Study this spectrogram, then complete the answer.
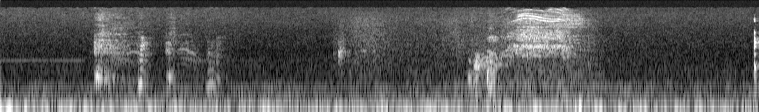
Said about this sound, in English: Dang it, I got to cough again.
